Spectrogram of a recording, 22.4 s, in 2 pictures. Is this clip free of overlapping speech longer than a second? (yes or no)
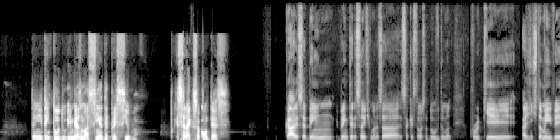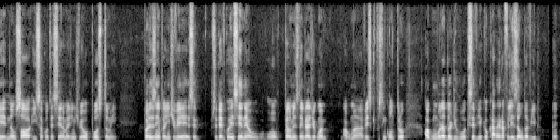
yes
